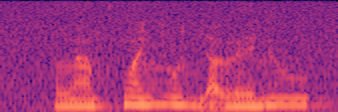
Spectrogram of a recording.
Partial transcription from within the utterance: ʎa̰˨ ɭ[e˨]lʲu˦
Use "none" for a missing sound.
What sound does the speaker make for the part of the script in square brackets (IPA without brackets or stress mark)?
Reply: e˨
